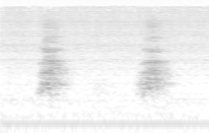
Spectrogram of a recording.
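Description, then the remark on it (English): A dog barks twice, about a second apart, at the mail carrier, the barks somewhat muffled over a steady low electrical hum, with no one talking. “Oh, for the love of God, what is he barking at? Hold on, guys. It's very hard for me to talk when he's barking.”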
